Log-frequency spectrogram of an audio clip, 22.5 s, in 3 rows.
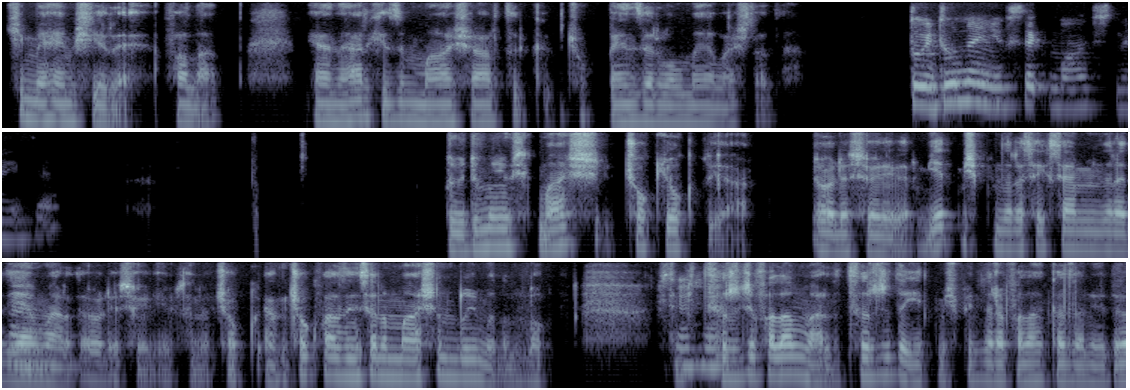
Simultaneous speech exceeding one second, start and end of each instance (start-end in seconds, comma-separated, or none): none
